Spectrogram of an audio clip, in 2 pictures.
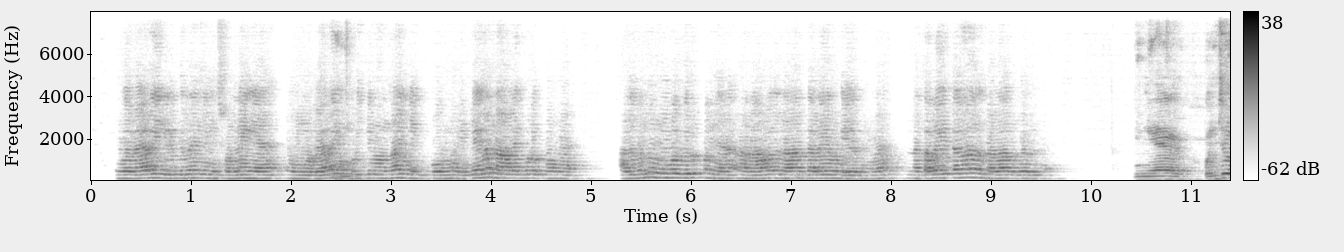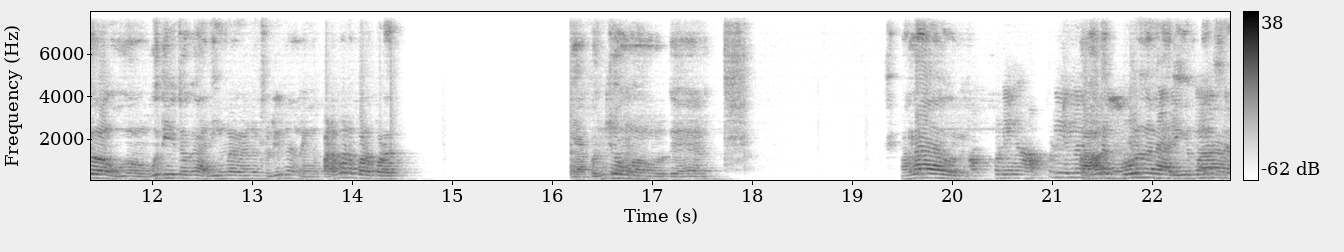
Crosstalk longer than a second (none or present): present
